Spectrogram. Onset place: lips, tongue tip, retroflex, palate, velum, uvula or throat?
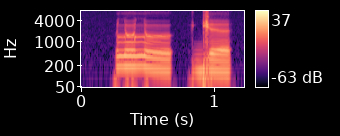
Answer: tongue tip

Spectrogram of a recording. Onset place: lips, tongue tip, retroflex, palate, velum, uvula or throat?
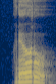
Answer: tongue tip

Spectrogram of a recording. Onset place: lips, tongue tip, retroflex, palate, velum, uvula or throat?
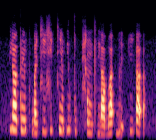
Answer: lips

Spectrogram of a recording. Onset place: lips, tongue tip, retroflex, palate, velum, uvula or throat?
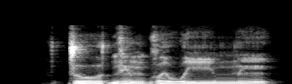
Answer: tongue tip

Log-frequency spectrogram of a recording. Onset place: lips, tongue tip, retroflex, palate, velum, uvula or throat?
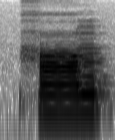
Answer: throat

